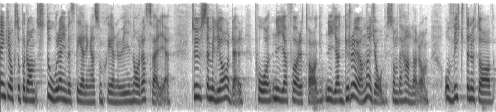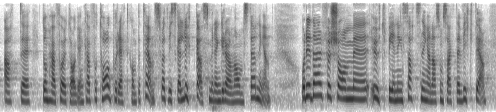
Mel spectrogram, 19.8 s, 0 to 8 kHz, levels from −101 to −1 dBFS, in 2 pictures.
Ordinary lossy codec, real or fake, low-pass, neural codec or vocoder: MP3, 64 kbps; real; 7.2 kHz; none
